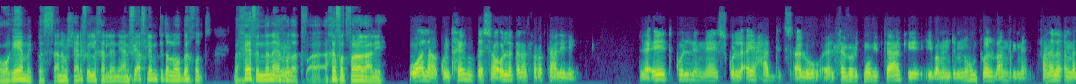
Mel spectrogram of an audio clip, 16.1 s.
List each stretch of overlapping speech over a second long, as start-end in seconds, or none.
none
